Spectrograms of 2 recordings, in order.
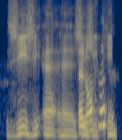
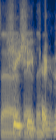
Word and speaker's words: Xi Jinping: I guess the only thing that's really changed the situation is having President Ping... Xi Jinping? – Xi Jinping is how it's pronounced. – Xi Jinping, that's it, yeah.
